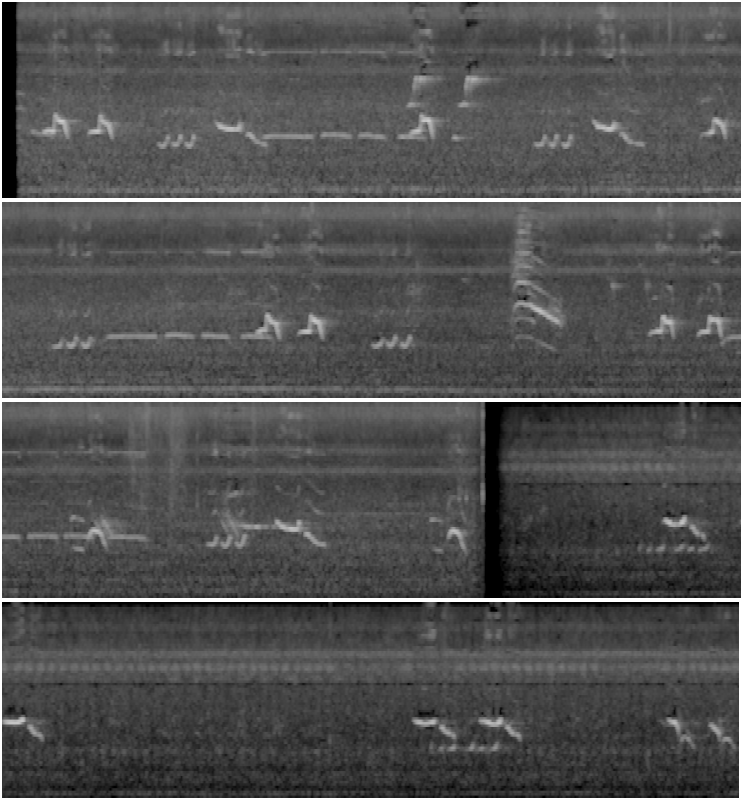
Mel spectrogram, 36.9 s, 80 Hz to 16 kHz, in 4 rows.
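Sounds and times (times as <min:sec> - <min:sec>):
bird singing whistled phrases: 0:00.2 - 0:09.2, 0:09.8 - 0:14.6, 0:15.6 - 0:20.3, 0:21.0 - 0:22.6, 0:23.8 - 0:24.4, 0:26.5 - 0:28.3, 0:32.8 - 0:34.3, 0:36.0 - 0:36.9.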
